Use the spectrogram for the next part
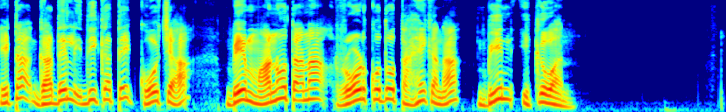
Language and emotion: Santali, disgusted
